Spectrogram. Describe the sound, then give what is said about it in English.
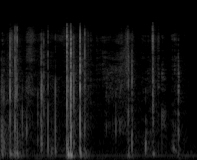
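Paper being crinkled close to the microphone, a quick series of crisp, irregular crackles and rustles with a few sharper bursts, no talking over it. “Like me crinkling paper.”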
